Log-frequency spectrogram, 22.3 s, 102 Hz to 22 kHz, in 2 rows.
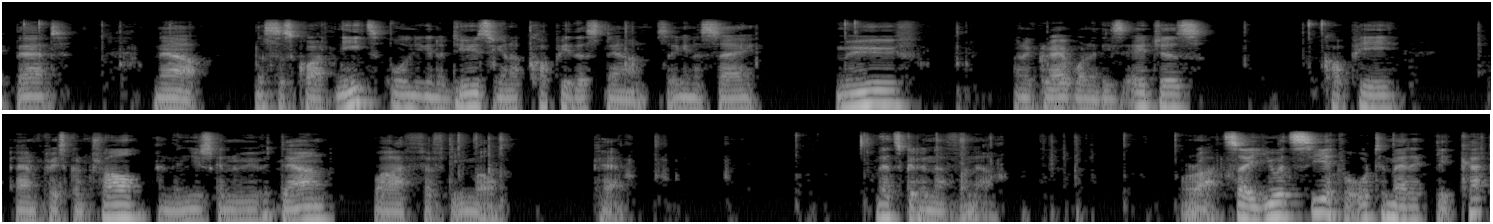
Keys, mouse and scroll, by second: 0.2 ctrl+click, 1.0-1.3 scroll down 1, 1.3 middle click, 2.4 scroll down 1, 3.0 middle click, 3.6 scroll up 2, 6.4 click, 6.9 scroll up 1, 7.9 scroll down 1, 9.8 click, 14.4 KP_5, 15.8 scroll down 1, 17.2 middle click, 18.3 scroll up 1, 18.8 Escape, 19.6 middle click, 20.4 scroll down 1, 20.7 scroll up 1, 21.6 middle click.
